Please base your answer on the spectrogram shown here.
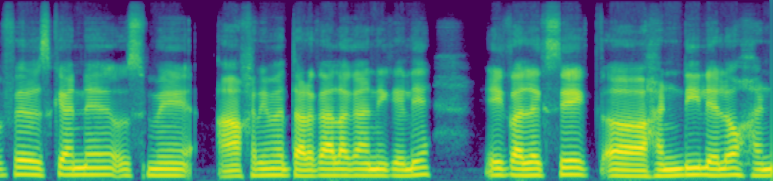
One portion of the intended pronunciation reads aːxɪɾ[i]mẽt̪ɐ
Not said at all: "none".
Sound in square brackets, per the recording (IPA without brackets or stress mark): i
